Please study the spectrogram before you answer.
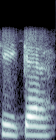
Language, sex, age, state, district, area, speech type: Punjabi, female, 30-45, Punjab, Mansa, urban, conversation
